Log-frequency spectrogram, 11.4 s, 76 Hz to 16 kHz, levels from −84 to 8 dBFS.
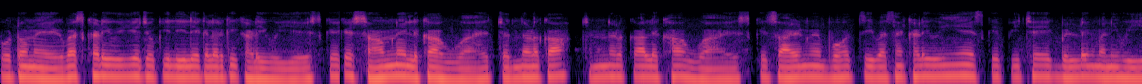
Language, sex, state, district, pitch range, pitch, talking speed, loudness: Hindi, male, Maharashtra, Solapur, 115-125 Hz, 120 Hz, 220 wpm, -29 LUFS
